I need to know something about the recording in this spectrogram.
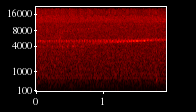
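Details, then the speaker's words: Homemade NTC thermistor MOSFET fan-control circuit for an amplifier, thermistor cooling after finger warming: faint high whistle wavering and chirping over quiet hiss; MOSFET hovering at its gate switching threshold. "you heit them up the resistance goes low less resistance between the gate and plus volts therefore increasing the voltage and the gate switches on you let it go it cools down and that whistling and twee"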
